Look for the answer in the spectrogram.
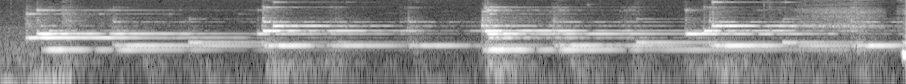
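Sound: small bells ringing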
